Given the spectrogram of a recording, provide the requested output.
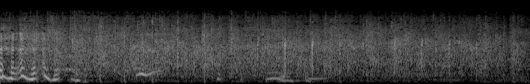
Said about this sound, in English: Round of applause.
